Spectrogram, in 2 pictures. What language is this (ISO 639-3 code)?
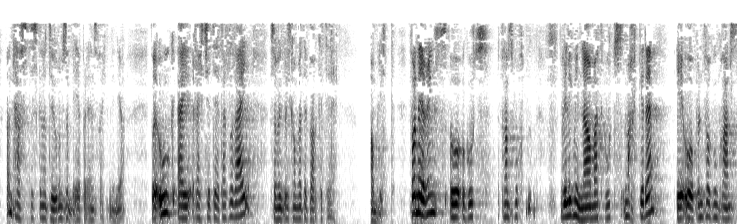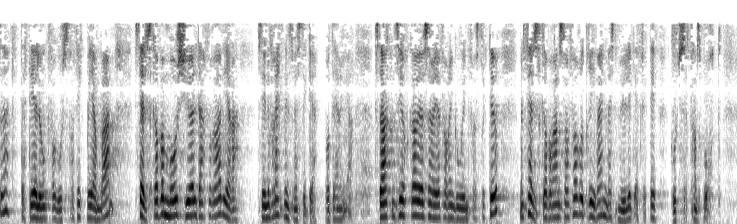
nno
